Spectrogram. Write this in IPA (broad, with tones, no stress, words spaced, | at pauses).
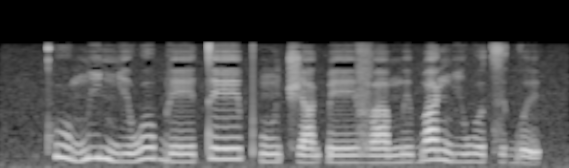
kʰu˦˨mi˦ ɲɪ˨wʊ˦beː˨ teː˦pʰũ˨ t͡ʃa˨k͡peː˨va˨ mɪ˨ba˦ŋi˨ wʊ˨t͡sɪ˨ɡʷɪ˨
